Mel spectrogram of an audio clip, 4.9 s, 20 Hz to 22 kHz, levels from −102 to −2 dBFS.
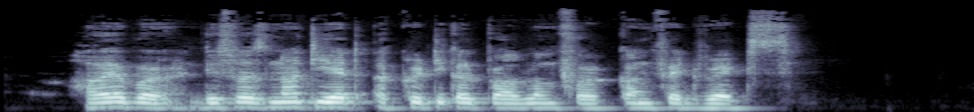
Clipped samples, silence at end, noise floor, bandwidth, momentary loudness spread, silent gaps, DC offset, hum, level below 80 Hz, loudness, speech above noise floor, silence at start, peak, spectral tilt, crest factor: under 0.1%; 0.9 s; -87 dBFS; 16 kHz; 8 LU; none; under 0.1%; none; -66 dBFS; -19 LUFS; 69 dB; 0.4 s; -2 dBFS; -5.5 dB/octave; 16 dB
